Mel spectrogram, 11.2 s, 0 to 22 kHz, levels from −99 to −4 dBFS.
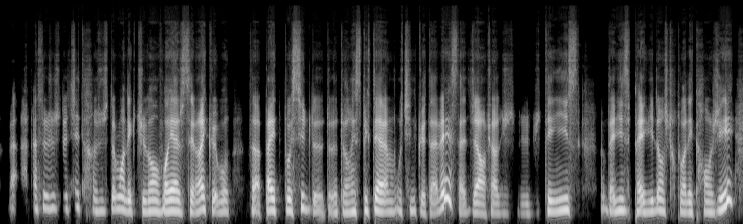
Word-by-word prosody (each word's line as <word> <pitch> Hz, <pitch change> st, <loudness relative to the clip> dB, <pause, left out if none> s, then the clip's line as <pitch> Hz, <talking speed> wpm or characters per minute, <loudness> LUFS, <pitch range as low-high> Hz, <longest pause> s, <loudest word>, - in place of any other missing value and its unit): Bah -, -, -8 dB, 0.2 s
à -, -, -4 dB
à -, -, -8 dB
ce 195 Hz, +1 st, -5 dB
juste 195 Hz, 0 st, -8 dB
titre, 205 Hz, -6 st, -9 dB
justement, 180 Hz, +4 st, -1 dB
dès 155 Hz, -, +2 dB
que 145 Hz, -, -14 dB
tu 155 Hz, -, -4 dB
vas 155 Hz, +1 st, +2 dB
en 160 Hz, -, +2 dB
voyage, 155 Hz, 0 st, +5 dB
c'est 145 Hz, -, -1 dB
vrai 180 Hz, +5 st, +6 dB
que -, -, -5 dB
bon, -, -, -3 dB, 0.3 s
ça -, -, -1 dB
va -, -, +1 dB
pas 170 Hz, -, +5 dB
être 165 Hz, 0 st, 0 dB
possible 175 Hz, +3 st, -1 dB
de 75 Hz, -, -5 dB
de -, -, -6 dB
de 140 Hz, -, -8 dB
respecter 155 Hz, +4 st, 0 dB
la 150 Hz, -1 st, +6 dB
même 150 Hz, +1 st, -7 dB
routine 160 Hz, 0 st, -7 dB
que 140 Hz, -, -3 dB
tu 130 Hz, -, -3 dB
avais, 345 Hz, -, +5 dB
c'est-à-dire 140 Hz, -, 0 dB
faire 130 Hz, -, -2 dB
du 130 Hz, -, -12 dB
s 130 Hz, -, -15 dB
du 130 Hz, -1 st, -14 dB
du 125 Hz, -, -19 dB
tennis, 160 Hz, +2 st, 0 dB, 0.4 s
un -, -, -11 dB
tannis 170 Hz, -1 st, 0 dB
c'est 160 Hz, -, -11 dB
pas -, -, +2 dB
évident 155 Hz, +3 st, +1 dB
surtout 155 Hz, -1 st, -6 dB
à -, -, +2 dB
l'étranger 150 Hz, -, +1 dB
160 Hz, 255 wpm, -23 LUFS, 150-175 Hz, 0.4 s, vrai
